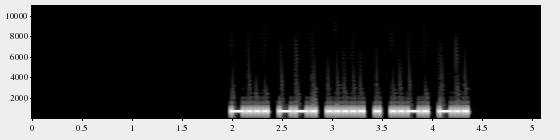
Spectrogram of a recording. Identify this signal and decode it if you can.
Morse code, heard as a keyed tone, about 32 wpm, 700 Hz. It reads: BG5EFD
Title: DXCC-100 Call Signs - 6 Characters - 30wpm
